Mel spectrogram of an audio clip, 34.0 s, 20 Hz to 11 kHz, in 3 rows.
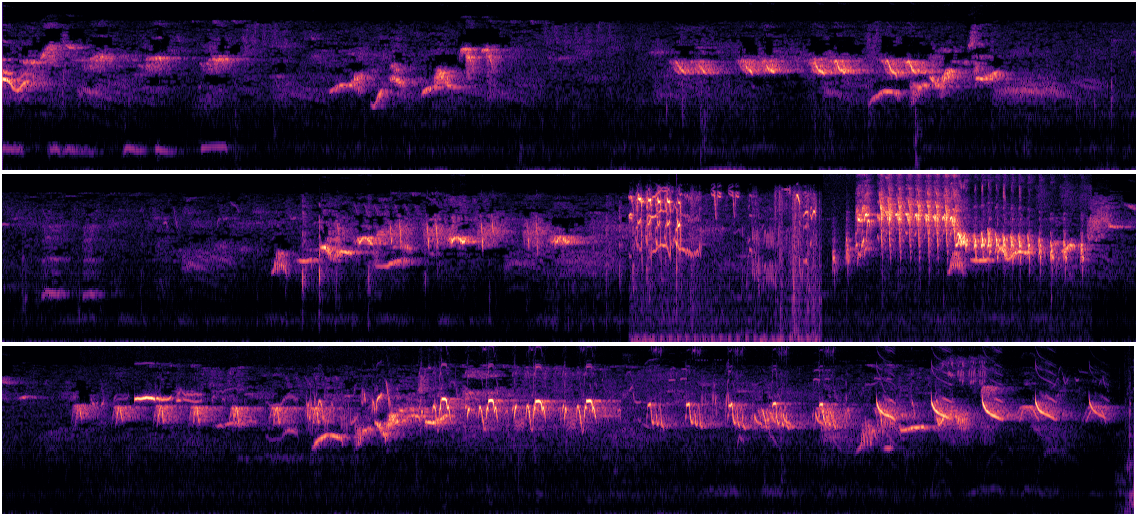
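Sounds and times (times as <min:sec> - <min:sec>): burst of noise: 0:17.6 - 0:22.2
songbirds singing: 0:17.6 - 0:22.3, 0:23.5 - 0:33.8.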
